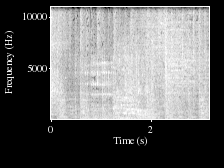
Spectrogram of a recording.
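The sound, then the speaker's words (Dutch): Deep, rumbling roars and growls of a group of hungry tigers fill the few seconds, loud, rolling on continuously with no one speaking. “Daar wacht hen het goud en een groepje hongerige tijgers.”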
